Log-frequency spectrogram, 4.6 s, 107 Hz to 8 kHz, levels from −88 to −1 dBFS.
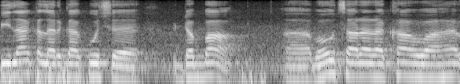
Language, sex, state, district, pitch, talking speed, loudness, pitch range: Hindi, male, Uttar Pradesh, Lalitpur, 155 Hz, 145 wpm, -13 LUFS, 150-165 Hz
